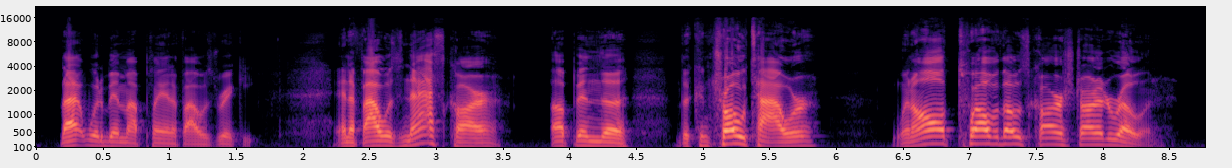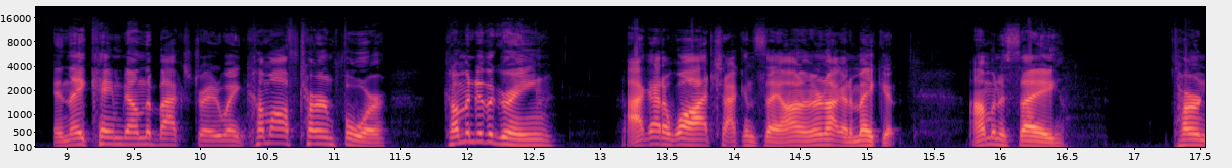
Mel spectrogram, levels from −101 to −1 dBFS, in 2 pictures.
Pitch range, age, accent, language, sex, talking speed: 110-165 Hz, 30-49, American, English, male, 220 wpm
